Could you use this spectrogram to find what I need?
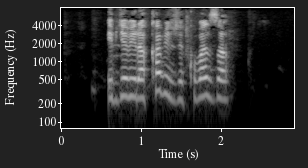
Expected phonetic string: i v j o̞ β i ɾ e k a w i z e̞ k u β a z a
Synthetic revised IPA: i b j o̞ β i ɾ a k a β i ʒ e̞ k u β a z a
